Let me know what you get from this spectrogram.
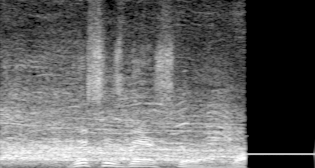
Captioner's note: audience boos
